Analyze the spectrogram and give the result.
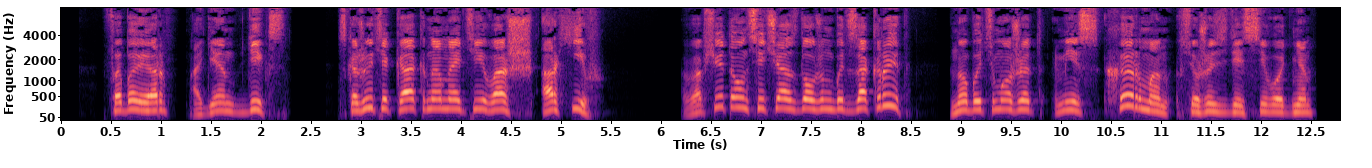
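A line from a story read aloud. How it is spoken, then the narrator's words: Plain. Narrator (Russian): ответил охранник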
